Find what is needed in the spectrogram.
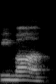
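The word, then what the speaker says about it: bimah: This area is known as the bima, pronounced bima.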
